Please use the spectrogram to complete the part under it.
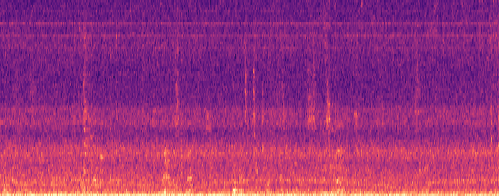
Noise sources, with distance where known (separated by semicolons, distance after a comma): siren; person or small group talking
